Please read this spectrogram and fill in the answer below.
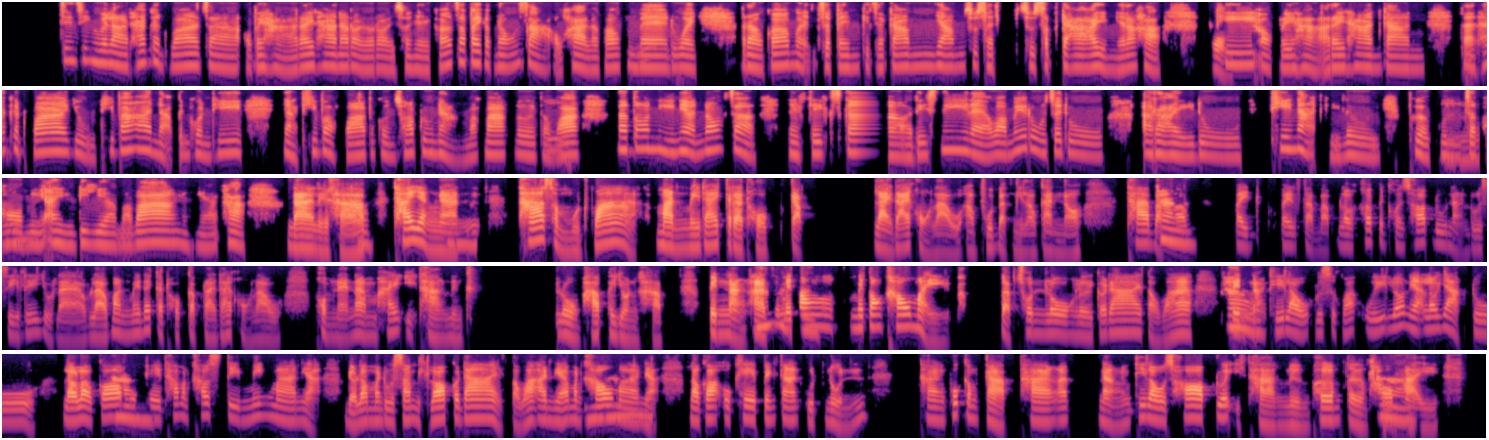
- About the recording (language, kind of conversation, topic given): Thai, advice, เวลาว่างแล้วรู้สึกเบื่อ ควรทำอะไรดี?
- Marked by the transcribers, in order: tapping; other background noise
